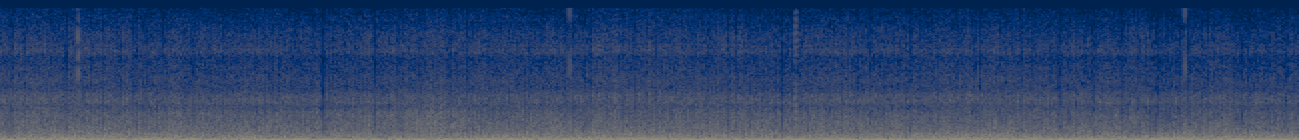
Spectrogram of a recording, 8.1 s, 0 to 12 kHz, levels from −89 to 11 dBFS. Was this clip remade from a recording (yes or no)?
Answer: no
